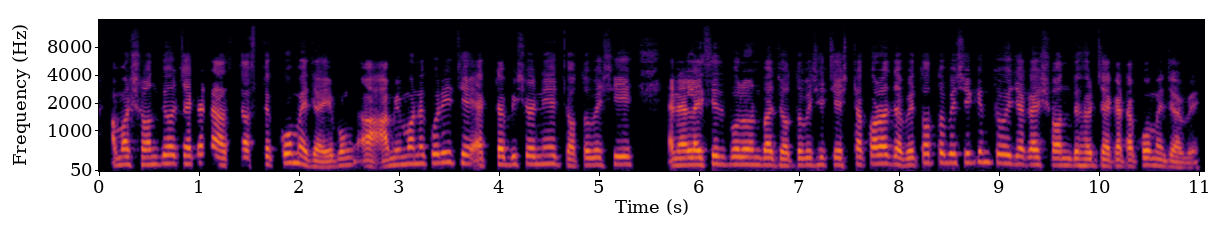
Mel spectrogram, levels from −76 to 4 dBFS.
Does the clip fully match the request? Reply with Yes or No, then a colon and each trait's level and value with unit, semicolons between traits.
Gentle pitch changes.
No: average, 3.3 semitones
